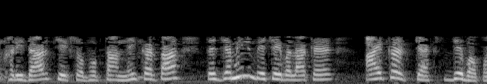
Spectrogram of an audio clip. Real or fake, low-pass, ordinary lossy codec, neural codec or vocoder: real; 3.6 kHz; none; none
